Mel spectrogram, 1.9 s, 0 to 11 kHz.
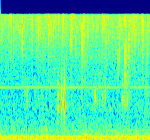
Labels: {"label": "biophony", "recorder": "SoundTrap 500"}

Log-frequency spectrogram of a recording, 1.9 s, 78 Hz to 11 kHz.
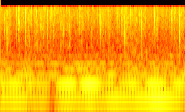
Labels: {"label": "biophony, midshipman", "recorder": "SoundTrap 500"}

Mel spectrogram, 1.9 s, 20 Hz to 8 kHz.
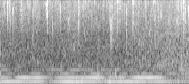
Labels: {"label": "biophony, midshipman", "recorder": "SoundTrap 500"}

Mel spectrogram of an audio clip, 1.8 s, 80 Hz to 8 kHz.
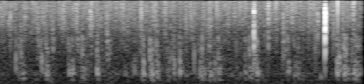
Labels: {"label": "biophony, sea urchins (Echinidae)", "recorder": "SoundTrap 600 or HydroMoth"}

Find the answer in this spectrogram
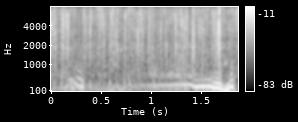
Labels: {"label": "biophony, cascading saw", "recorder": "SoundTrap 600 or HydroMoth"}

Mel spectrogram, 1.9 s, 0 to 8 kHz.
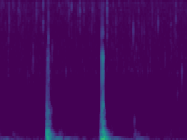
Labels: {"label": "biophony, double pulse", "recorder": "SoundTrap 300"}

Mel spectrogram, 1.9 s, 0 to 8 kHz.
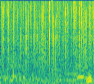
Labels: {"label": "biophony, cascading saw", "recorder": "SoundTrap 600 or HydroMoth"}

